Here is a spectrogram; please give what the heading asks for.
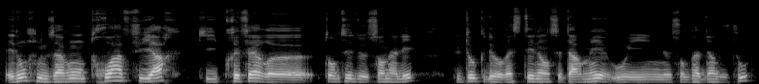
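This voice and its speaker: Man slowly summarizing a story. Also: medium pitch, a little mellow. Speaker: podcast reviewer. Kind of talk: casual review chat.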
